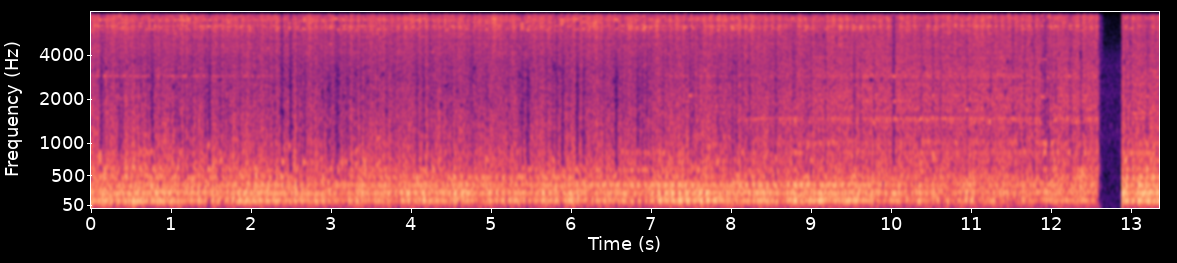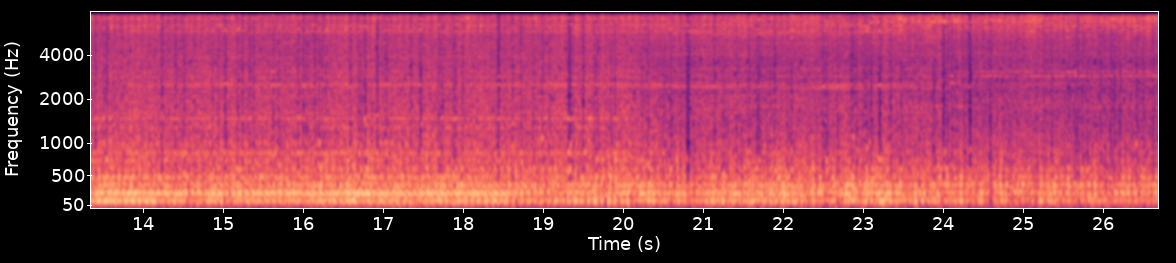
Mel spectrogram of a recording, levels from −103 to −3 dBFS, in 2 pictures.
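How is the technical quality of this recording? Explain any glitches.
Nothing stood out on listening: the sound comes across as a normal call-path recording, with its content limited to below about 8 kHz as a wideband call codec such as G.722 would produce, and no glitches to point to.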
